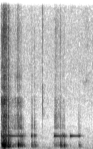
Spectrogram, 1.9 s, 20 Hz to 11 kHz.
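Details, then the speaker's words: 1965 SABA Stereo I SR16 tube radio: 1 kHz, 1 V RMS tone injected at output pentode anode pins 3 and 8, heard as clear steady tone bursts with contact clicks; output transformer is fine. "yep can you hear that that's one of the anodes of one of the pentos in that tube and eight is the other one brilliant one of those Transformers is fine"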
